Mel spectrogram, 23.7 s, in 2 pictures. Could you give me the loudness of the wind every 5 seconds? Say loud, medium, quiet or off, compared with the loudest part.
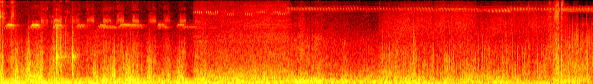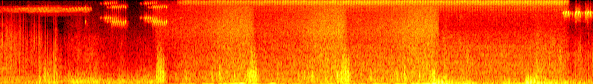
loud, loud, medium, loud, loud.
